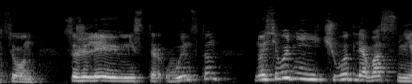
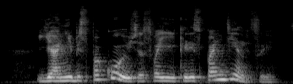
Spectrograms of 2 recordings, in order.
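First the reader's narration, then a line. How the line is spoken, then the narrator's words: Plain. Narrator (Russian): сказал я ему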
